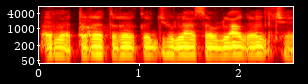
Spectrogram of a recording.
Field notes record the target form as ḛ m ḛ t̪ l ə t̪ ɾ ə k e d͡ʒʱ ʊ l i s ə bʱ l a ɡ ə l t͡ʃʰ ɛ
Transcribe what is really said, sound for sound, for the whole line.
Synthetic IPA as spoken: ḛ m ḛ t̪ ɾ ə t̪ ɾ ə k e d͡ʒʱ u l a s ə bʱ l a ɡ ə l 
